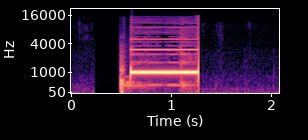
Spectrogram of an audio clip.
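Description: A single loud, steady electronic bleep at about 1 kHz, lasting under a second, of the kind edited in to censor a word.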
